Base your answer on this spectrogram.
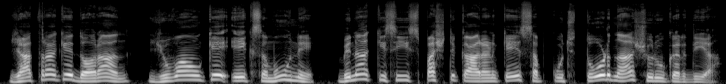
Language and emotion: Hindi, neutral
